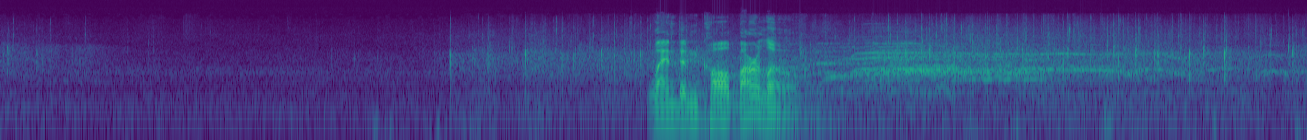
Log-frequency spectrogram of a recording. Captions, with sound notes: Clinical Professor Family and Community Medicine. (crowd claps) Kit G. Martin. (crowd cheers)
